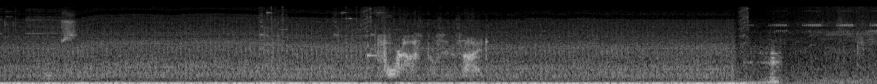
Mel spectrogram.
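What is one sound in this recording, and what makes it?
A small drone's rotors hum steadily.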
